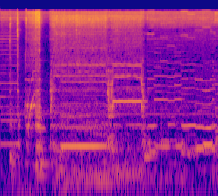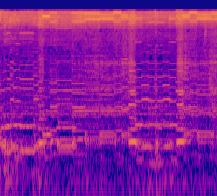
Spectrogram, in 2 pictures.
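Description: Stepper motors of a belt-driven pen plotter whining at steady pitches as the carriage travels, the pitch gliding as it speeds up and slows. About three seconds in this changes to a quick run of short, shifting notes as the pen draws a curving line.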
